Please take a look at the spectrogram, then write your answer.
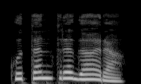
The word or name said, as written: ಕುತಂತ್ರಗಾರ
